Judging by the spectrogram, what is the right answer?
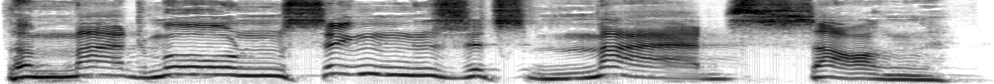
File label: announcer ownage; dlc diretide2020 killing spree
